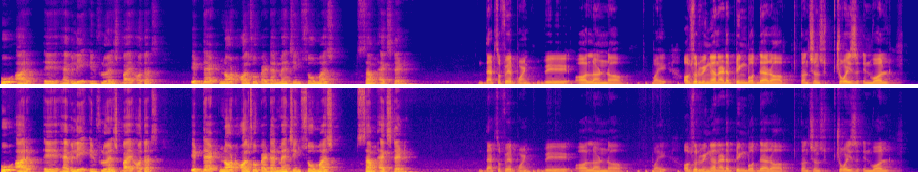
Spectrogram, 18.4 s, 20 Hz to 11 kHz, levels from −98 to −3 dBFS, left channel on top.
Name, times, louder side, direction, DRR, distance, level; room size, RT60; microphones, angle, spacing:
voice 1, 0.0-3.1 3.8-6.7 7.3-8.2, right 5 dB, 45° right, 0.5 m, -21 dB
voice 2, 9.6-12.5 13.1-13.3 13.7-15.7 16.0-17.9, left 4 dB, 30° left, 0.4 m, -27 dB
18.0 x 8.0 x 7.1 m
head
